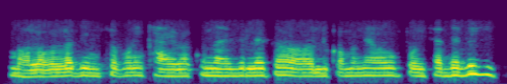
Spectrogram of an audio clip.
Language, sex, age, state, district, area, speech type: Odia, female, 30-45, Odisha, Sambalpur, rural, conversation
